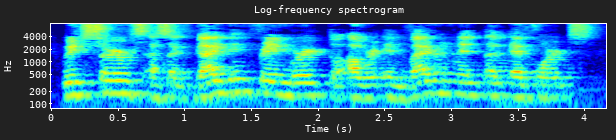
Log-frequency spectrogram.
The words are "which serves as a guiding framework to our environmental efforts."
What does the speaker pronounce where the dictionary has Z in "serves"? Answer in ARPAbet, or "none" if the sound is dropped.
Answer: S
